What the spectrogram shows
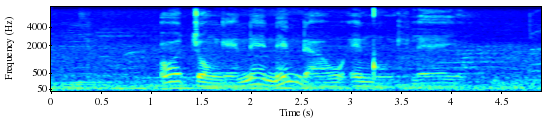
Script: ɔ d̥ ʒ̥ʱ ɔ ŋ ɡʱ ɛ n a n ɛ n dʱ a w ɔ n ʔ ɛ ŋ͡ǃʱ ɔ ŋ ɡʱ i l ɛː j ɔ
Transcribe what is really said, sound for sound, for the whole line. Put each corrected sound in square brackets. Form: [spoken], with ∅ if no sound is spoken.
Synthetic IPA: ɔ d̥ ʒ̥ʱ ɔ ŋ ɡʱ ɛ n [ɛ] n ɛ n dʱ a w ɔ [∅] ʔ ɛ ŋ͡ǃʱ [o] ŋ ɡʱ i l ɛː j ɔ

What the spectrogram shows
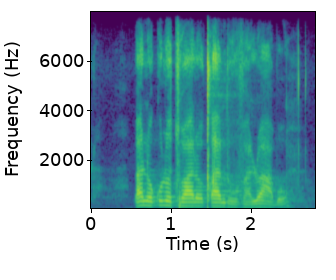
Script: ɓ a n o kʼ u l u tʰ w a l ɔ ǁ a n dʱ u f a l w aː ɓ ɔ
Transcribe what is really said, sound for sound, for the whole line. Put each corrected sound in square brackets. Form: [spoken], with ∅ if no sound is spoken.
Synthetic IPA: ɓ a n o kʼ u l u tʰ w a l ɔ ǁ a n dʱ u [v] a l w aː ɓ ɔ

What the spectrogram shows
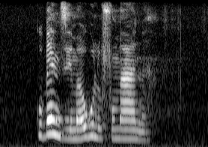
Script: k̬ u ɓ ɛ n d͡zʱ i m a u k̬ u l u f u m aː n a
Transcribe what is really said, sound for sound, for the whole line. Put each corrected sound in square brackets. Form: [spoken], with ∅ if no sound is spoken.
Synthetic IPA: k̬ u ɓ [e] n d͡zʱ i m a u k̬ u l u f u m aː n a

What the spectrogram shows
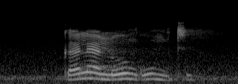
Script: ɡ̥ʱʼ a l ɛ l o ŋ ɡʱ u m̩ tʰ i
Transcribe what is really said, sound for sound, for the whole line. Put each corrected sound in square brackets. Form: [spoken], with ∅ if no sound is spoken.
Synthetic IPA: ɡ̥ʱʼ a l [a] l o ŋ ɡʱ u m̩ tʰ i

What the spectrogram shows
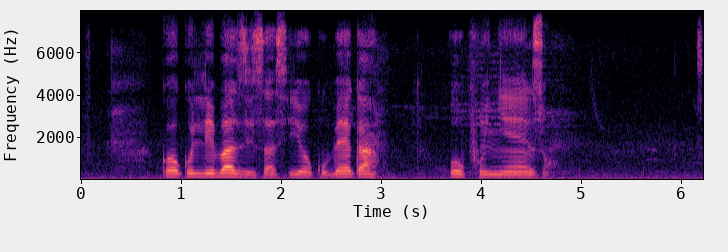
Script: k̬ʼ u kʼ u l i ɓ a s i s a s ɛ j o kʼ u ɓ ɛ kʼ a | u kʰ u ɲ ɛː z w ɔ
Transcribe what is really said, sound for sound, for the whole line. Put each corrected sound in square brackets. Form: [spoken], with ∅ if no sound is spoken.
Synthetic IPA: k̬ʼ [o] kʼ u l i ɓ a [z] i s a s [i] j o kʼ u ɓ ɛ kʼ a | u [pʰ] u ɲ ɛː z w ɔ

